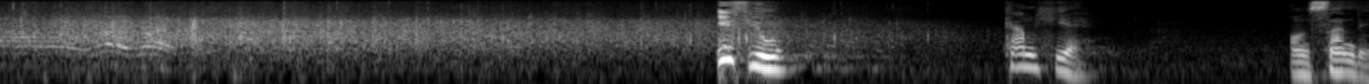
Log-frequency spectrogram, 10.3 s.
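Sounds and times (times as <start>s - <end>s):
church congregation clapping hands: 0.0s - 7.8s
speech: 5.4s - 6.0s, 7.6s - 8.2s, 9.7s - 10.2s.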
